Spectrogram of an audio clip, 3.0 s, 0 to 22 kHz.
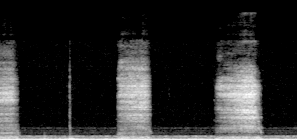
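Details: Barn owl nestlings, several downy chicks hatched from early February 2022, call as the female feeds them on a nest camera: three harsh, broadband hissing bursts, each about a quarter second, over a steady low electrical hum.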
